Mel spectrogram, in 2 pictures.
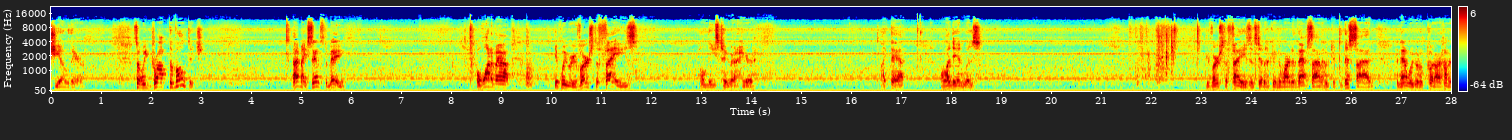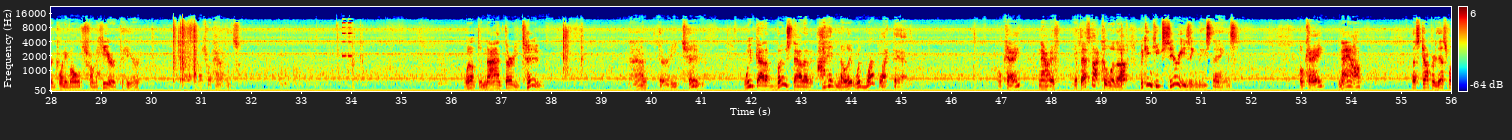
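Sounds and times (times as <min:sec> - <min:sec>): even hiss: 0:00.0 - 0:19.8, 0:20.9 - 0:33.5, 0:34.3 - 0:56.0
faint steady whine tones: 0:00.0 - 0:56.0.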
